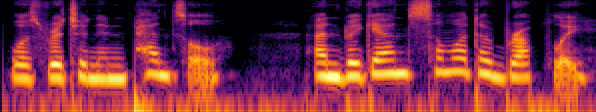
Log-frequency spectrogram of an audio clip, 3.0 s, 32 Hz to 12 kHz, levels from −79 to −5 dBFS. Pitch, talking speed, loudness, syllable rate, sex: 220 Hz, 180 wpm, -17 LUFS, 6.1 syllables/s, female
